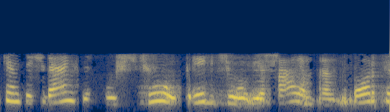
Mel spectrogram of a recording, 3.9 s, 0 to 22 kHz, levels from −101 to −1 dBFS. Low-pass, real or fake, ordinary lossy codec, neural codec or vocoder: 3.6 kHz; fake; AAC, 16 kbps; codec, 44.1 kHz, 2.6 kbps, SNAC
